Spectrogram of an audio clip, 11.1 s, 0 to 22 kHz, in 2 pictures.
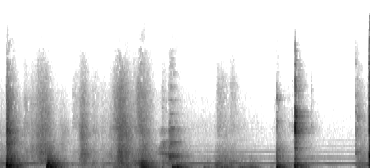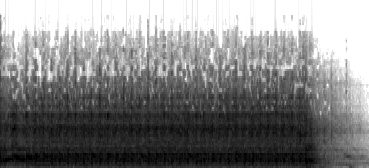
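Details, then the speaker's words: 2003 Chevrolet Impala 3.4L with flashing engine light and P0300 misfire: clear-flood crank test with the pedal held to the floor, about five seconds of steady, even cranking; all cylinders sound the same, no low-compression cylinder. "so i don't hear anything there everything sounds pretty good"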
